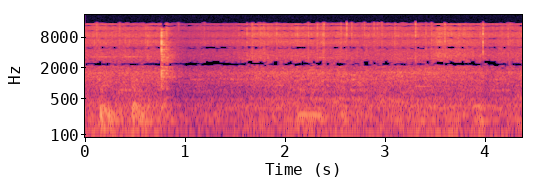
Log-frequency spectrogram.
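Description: Egg omelette frying on a hot flat griddle, a steady soft sizzle, with a single sharp click just under a second in.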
